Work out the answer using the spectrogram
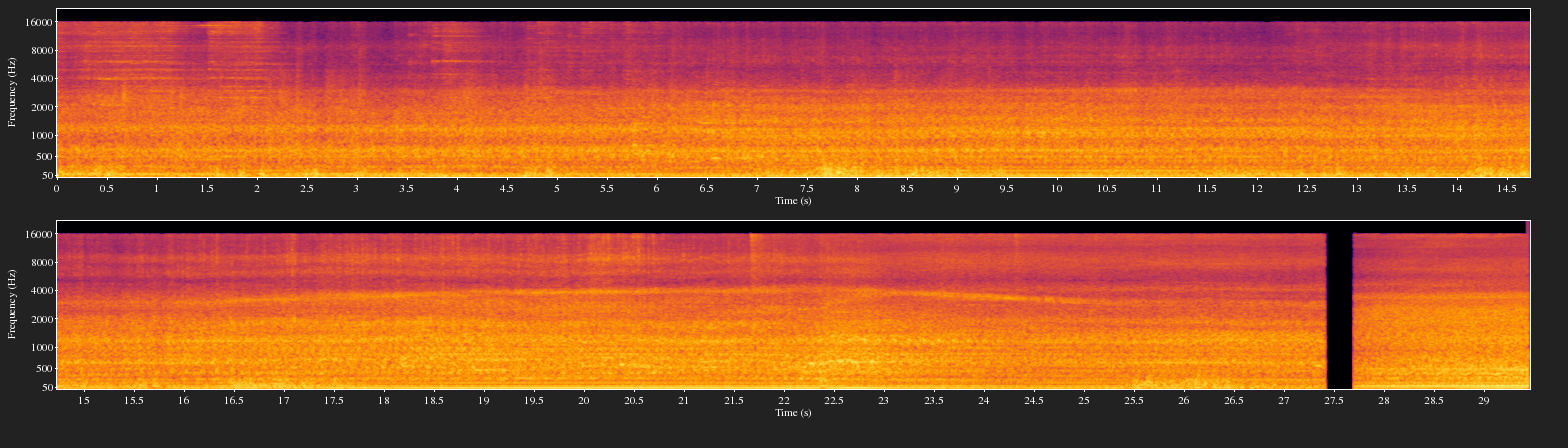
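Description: Diesel train running along the track: a steady low engine hum with wheel and rail noise. From about halfway, a high squeal rises and falls over several seconds. Near the end, after a brief break, a diesel engine idles steadily and more loudly.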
